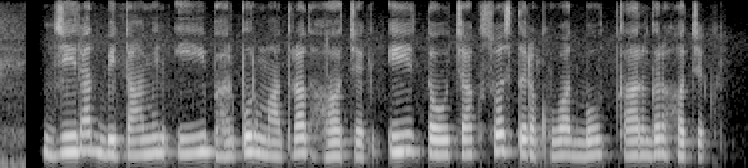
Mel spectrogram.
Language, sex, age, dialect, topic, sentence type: Magahi, female, 18-24, Northeastern/Surjapuri, agriculture, statement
